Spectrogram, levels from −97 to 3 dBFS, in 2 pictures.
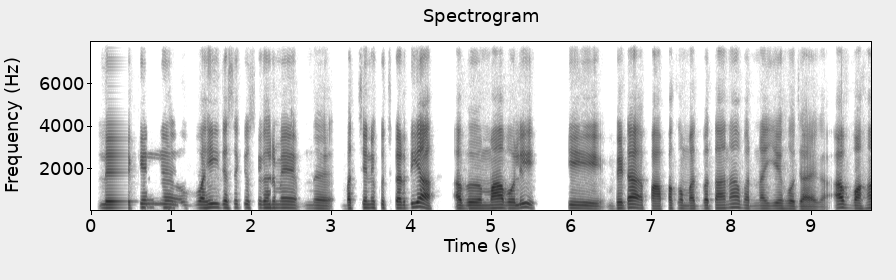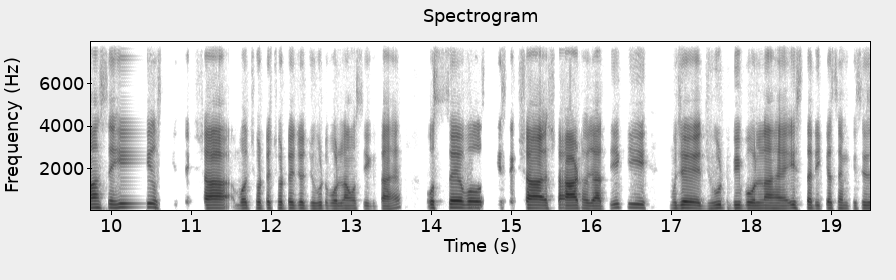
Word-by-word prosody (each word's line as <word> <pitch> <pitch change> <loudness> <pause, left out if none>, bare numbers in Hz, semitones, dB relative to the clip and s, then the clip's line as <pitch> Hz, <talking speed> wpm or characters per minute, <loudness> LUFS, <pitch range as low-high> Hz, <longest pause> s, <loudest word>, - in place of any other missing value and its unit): लेक़िन 150 +2 -1 0.3
वही 155 +3 +3
जैसे 160 0 -3
कि 160 +1 -8
उसके 155 +1 -8
घर 155 0 +1
में 150 -1 0 0.2
न 125 -2 -1 0.2
बच्चे 135 +3 -1
ने 155 - -2
कुछ 155 - -9
कर 145 -1 +4
दिया। 190 +6 +5 0.3
अब 135 0 +3 0.2
माँ 140 +3 +7
बोली 145 +6 +1 0.5
कि 130 -5 0
बेटा 155 +2 +5
पापा 115 +2 +3
को 135 0 -4
मत 125 -1 -2
बताना 135 +5 0
वरना 125 -4 -5
ये 125 +1 -3
हो 115 - +2
जाएगा। 105 -2 -2
अब 155 -4 +3
वहाँ 140 +5 +3
से 155 +1 -6
ही 175 +2 -3
उसकी 160 -5 -9
शिक्षा 140 -1 +1 0.3
वो 135 +1 -2
छोटे-छोटे 140 +1 -5
जो 140 +1 -3
झूठ 130 +1 -8
बोलना 125 0 -3
वो 125 - -5
सीखता 120 -2 -5
है, 150 +6 -8 0.3
उससे 155 +1 +3
वो 150 -1 +3
उसकी 150 - -14
शिक्षा 140 -2 +3
स्टार्ट 130 0 +4
हो 130 - -3
जाती 125 +4 -1
है 165 - -4
कि 160 -2 -4 0.3
मुझे 140 -1 +2
झूठ 135 +2 -5
भी 140 0 -1
बोलना 130 -1 0
है, 125 0 -1
इस 145 -1 -5
तरीक़े 135 0 -4
से 135 +1 -7
हम 130 - -9
किसी 130 +2 -8
140 Hz, 180 wpm, -23 LUFS, 130-155 Hz, 0.5 s, माँ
